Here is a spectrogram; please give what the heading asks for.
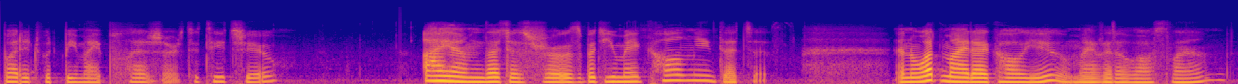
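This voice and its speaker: A woman playing a seductive, predatory vampire duchess in an intimate ASMR roleplay, refined, teasing and condescending, with a breathy voice that slips toward a whisper. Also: medium pitch, highs cut off. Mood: gracious, wistful. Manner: refined, teasing, condescending, deliberate formal diction.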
